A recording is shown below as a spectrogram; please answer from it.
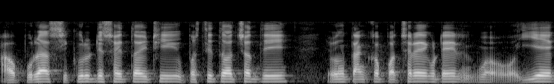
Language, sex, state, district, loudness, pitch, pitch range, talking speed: Odia, male, Odisha, Malkangiri, -18 LUFS, 130 Hz, 125-135 Hz, 150 wpm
